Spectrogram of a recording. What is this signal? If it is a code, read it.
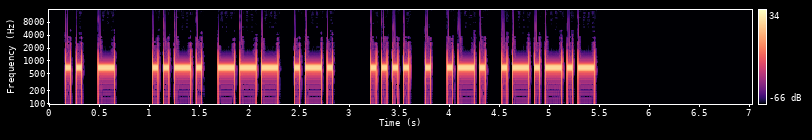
Morse code, heard as a keyed tone, about 22 wpm, 700 Hz. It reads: IT FOR HER.
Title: Sentences from Top 1500 Words 22wpm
